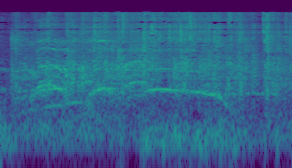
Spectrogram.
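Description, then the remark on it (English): An audience claps steadily in a dense, continuous patter for several seconds, with a few voices whooping and calling out in rising and falling tones over the applause. “Somebody clap.”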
